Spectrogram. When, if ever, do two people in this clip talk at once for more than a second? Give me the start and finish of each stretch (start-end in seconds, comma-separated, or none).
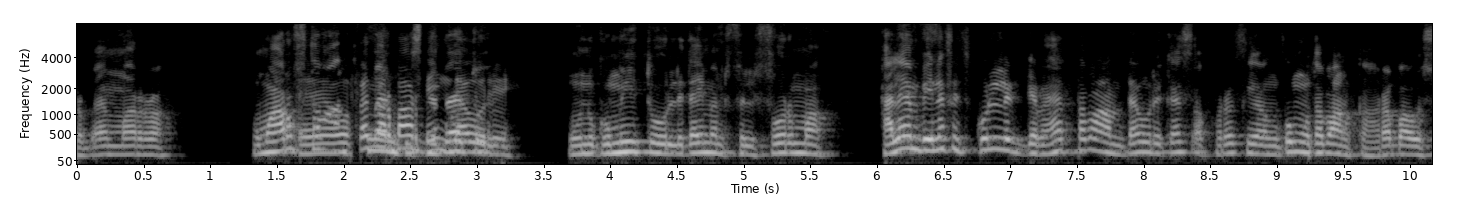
1.6-3.2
